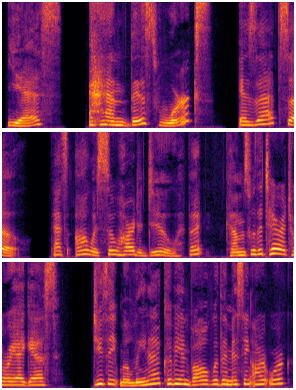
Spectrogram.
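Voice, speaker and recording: A young American woman detective as an actress plays her in a mystery game. Her voice sits a little high and she speaks clearly, with a polite, questioning manner. The scripted lines are captured dry, with hardly any room sound. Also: a little slow, no room sound, close to an everyday voice. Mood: curious, composed. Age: young adult. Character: young female amateur detective, polite, inquisitive, composed.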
